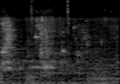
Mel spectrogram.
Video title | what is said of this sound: সিলিন্ডারে জল😮#saftyfirst #cylinders #froud #youtubeshorts #shortsvideo #ytviral | এবার গ্যাসটা নাড়ালে পরে দেখো, নাড়ালে পরে পুরো জল একদম ভেতরে।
